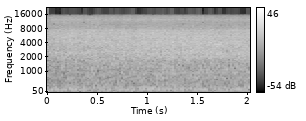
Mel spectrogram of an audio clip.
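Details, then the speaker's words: Industrial air conditioner blower motor after resetting its motor protector, earlier squealing, rotation direction checked: steady deep even rumble with no knocks, rubs or squeals; normal running. "nice and smooth no noises oh wow that feels actually kind of good"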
